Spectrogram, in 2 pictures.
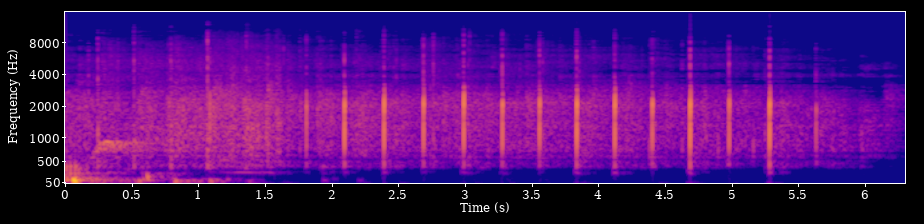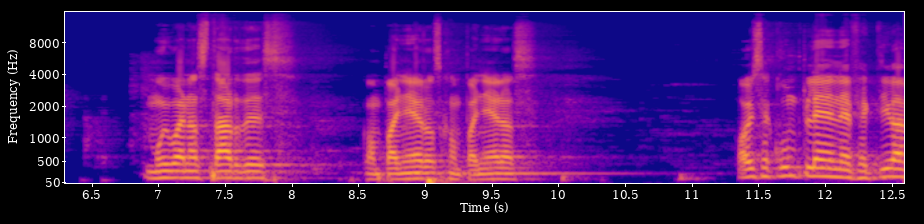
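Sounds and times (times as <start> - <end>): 
audience applause: 0.0 - 6.3
speech: 6.9 - 10.0, 11.4 - 12.5.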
